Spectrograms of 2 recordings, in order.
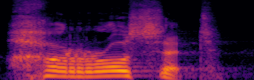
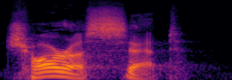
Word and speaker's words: haroset: He dips it into something in front of him that we can identify by just the brief description that we have as something called haroset. If you read it in English, it's charoset, is the way it looks like it's spelled. And it's a mixture of apples and dates, raisins, honey, cinnamon.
